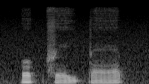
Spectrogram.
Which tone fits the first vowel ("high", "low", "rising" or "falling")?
high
